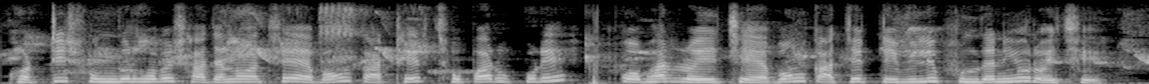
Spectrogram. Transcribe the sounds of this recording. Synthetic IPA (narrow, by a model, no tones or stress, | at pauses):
ɡʱɔɾʈiʃund̪oɾbʱabeʃad͡ʑanoat͡ɕʰeeboŋkaʈʰeɾt͡ɕʰopaɾupoɾekɔbʱaɾːɔjet͡ɕʰeeboŋkat͡ɕeɾʈebilefʰuld̪anijoɾɔet͡ɕʰe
